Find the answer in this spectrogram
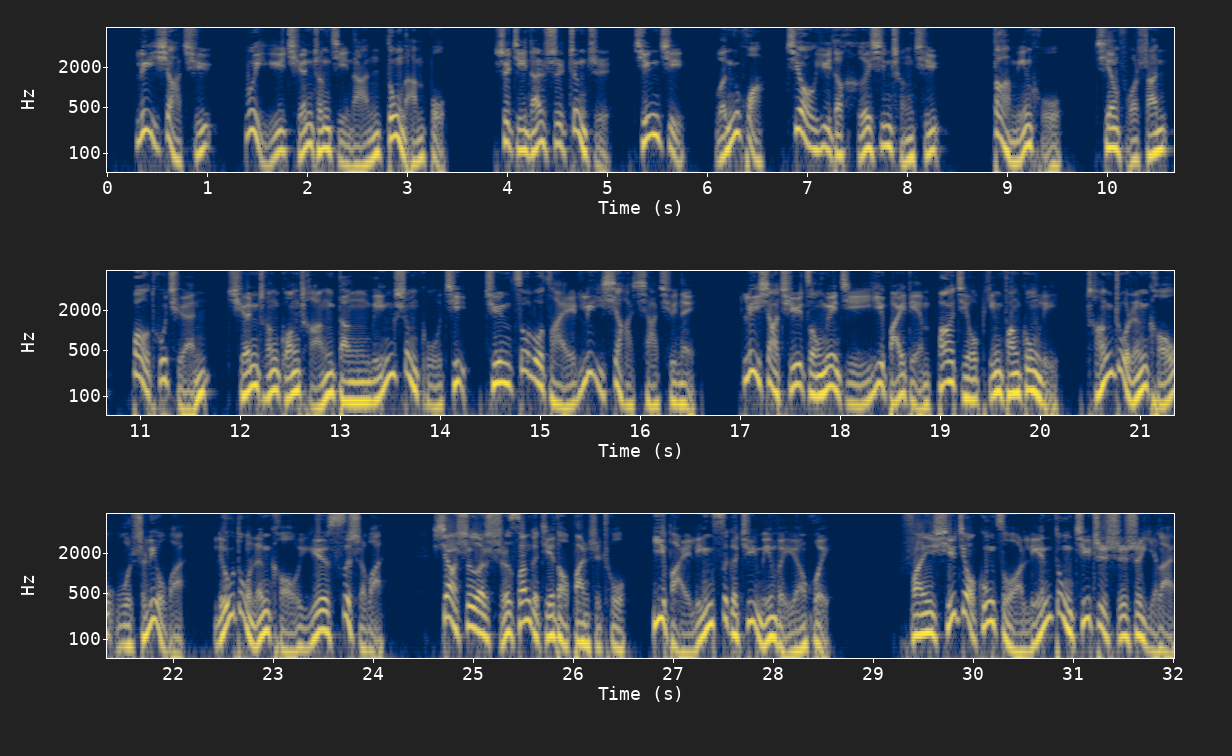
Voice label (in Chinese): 男 工作纪实; 记济南市历下区反邪教工作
